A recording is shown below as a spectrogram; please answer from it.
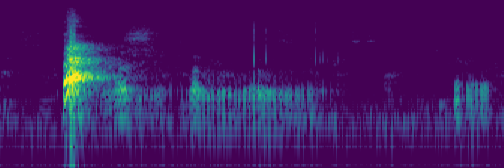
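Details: Indoor pet dog growling at dogs on TV after being told not to bark: one sharp bark-like outburst, then a low rumbling growl of about a second, and a brief grumble at the end.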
